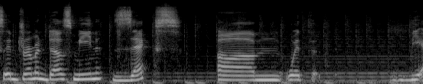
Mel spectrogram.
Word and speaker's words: sechs: Yeah, and it's also it's spelled with an S, but it's pronounced like a Z, so sechs.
